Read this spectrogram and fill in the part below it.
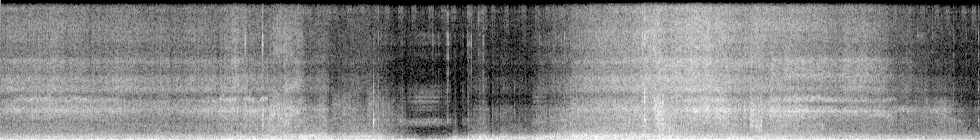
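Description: Strong wind rushes and buffets loudly, as if in flight high outdoors.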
